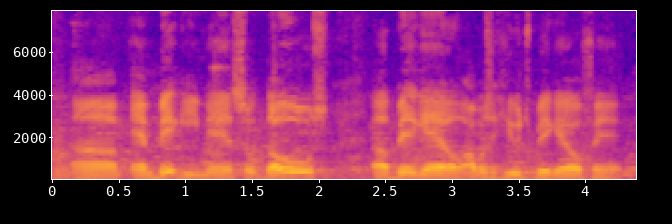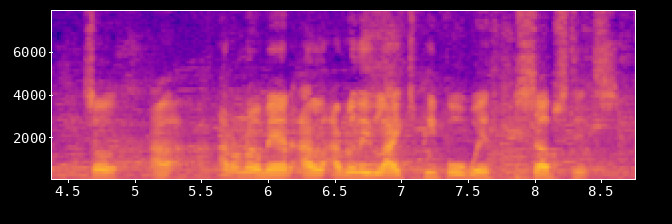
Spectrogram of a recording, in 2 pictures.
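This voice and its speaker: Crowd noise fills the background as a man talks at a moderate pace. His pitch is fairly high, with ordinary variation. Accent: American. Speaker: rapper. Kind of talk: interview. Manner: confident.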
